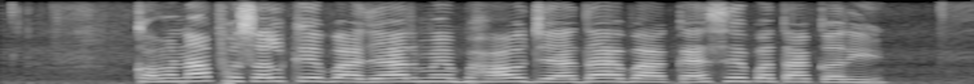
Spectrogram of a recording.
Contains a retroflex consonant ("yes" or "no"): no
